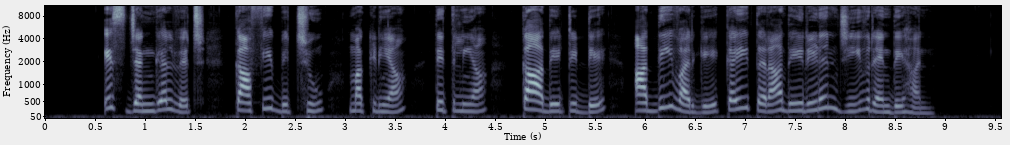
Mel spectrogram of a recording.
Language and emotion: Punjabi, neutral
